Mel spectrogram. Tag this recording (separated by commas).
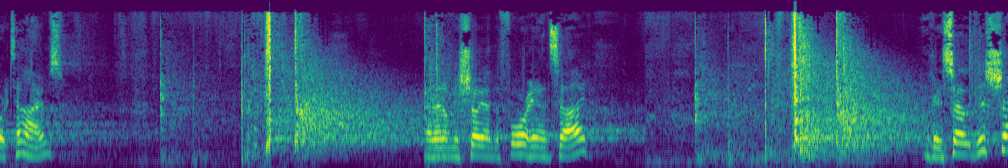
Speech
